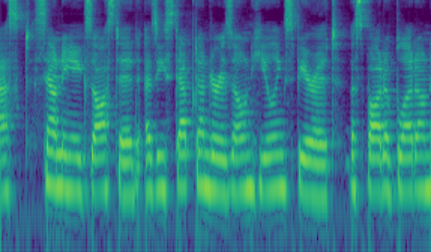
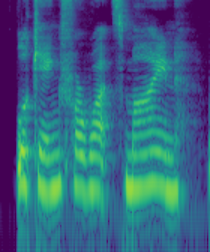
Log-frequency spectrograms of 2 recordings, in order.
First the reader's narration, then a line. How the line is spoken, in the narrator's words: Reverence growled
